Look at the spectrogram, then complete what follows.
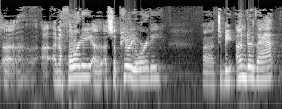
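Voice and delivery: ordinary talk

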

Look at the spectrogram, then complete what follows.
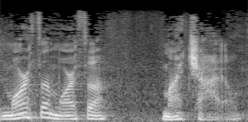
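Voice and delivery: soft, low, tender address; hushed, fatherly tenderness; very loving. Acted. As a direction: speak gently as to your child. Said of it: "and yet very loving".

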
